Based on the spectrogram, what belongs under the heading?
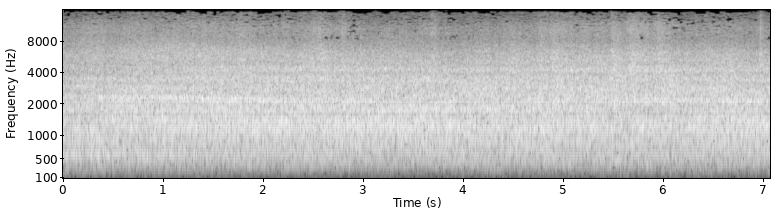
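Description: Electric freight train passing at speed: a steady rush of steel wheels on rail from the grey locomotive and the container wagons behind it.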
